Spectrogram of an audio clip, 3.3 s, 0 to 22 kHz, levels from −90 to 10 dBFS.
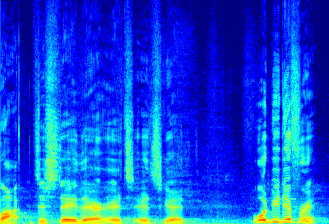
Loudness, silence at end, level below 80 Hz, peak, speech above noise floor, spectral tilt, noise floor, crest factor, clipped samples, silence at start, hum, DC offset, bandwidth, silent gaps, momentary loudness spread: -18 LUFS; 0.15 s; -52 dBFS; 0 dBFS; 24 dB; -5.5 dB/octave; -42 dBFS; 18 dB; under 0.1%; 0 s; none; under 0.1%; 19 kHz; none; 11 LU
